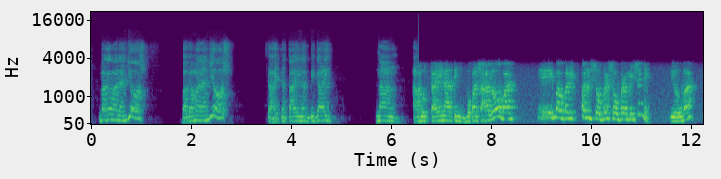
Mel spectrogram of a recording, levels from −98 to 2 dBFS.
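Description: At 6.55 s the sound abruptly narrows and turns boxy, with no gap at the transition, and stays that way to the end. Nothing above 3.3 kHz survives, the level shifts by around 5 dB, and a new noise floor appears roughly 30 dB under the signal. This pattern points to the input likely switching to a poorer device, such as a second microphone or a headset's call profile, with its own band limit, gain and background noise.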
